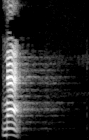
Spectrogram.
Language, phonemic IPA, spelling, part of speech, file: Mon, /naʔ/, ဏ, character, Mnw-ဏ.oga
- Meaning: Ṇna, the fifteen consonant of the Mon alphabet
